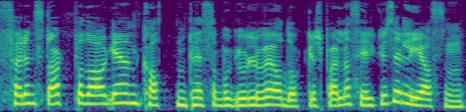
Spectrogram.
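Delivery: normal talking voice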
